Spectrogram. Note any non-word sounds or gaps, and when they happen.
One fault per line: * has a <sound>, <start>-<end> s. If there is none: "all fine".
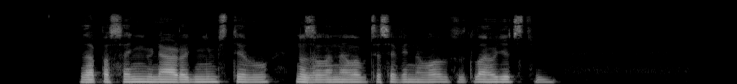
all fine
